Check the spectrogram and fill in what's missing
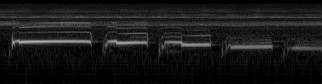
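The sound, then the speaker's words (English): A mournful series of five whistled notes, each long and steady, stepping gradually lower in pitch and fading slightly in loudness, like a potoo's melancholy song, with a faint insect-like hiss behind. “They're birds more often heard than seen, with a melodious but mournful song made at dawn, dusk, and by the light of the moon.”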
